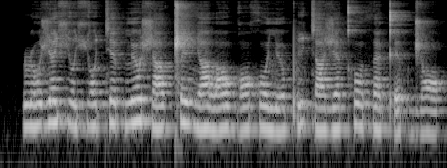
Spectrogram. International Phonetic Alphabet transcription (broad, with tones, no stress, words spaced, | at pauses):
ɭo˩˧˩ʒɛ˦˥çɤ˨˩˦çɔ˩˧˩ ce˧˩plʲɔ˦˥ ʃa˩˧˩o̯ǁe˥˧ʎa˩˧˩lˠɤ˩˧˩o̯ ɡɔ˩˧˩xo˧˩ lʲo˩˧˩ pʼi˦˥ca˩˧˩ʒɛ˧˩ kʰo˥˧θɛ˧˩ kʼe˧˩pd͡ʒɔ˧˩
